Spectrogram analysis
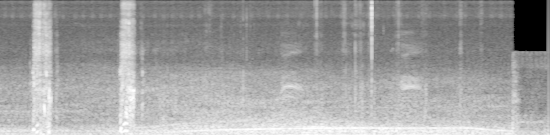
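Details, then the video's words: Hilda, a Dachshund, sneezing: two sharp, explosive bursts about a second apart near the start, then a steady low droning hum like an engine fills the rest, with a few faint chirps above it. "Hilda Sneezing Dachshund"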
